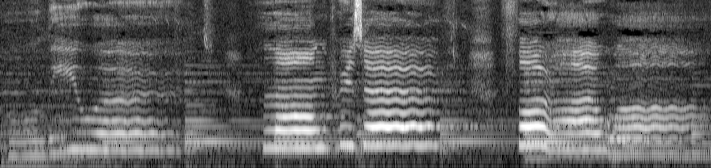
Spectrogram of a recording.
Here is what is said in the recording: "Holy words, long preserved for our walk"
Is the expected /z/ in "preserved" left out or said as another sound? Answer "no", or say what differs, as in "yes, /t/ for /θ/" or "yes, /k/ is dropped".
no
